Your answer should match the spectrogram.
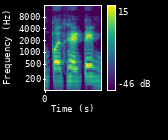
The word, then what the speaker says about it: path: पैथ का मतलब है इमोशन. मैं इसको पैथ क्यों प्रोनाउंस कर रही हूँ? बिकॉज पाथ, PATH, इंग्लिश में एक ऑलरेडी कंप्लीट वर्ड है.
